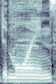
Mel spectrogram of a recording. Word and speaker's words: Des Moines: near a place called des moines they don't pronounce the s grimshard human j werlock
